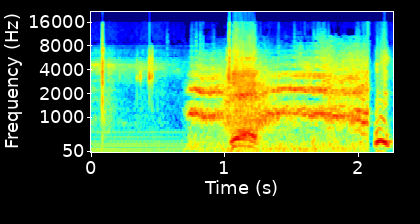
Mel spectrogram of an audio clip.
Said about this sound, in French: dérapage, excusez-moi, c'était le mauvais jingle.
